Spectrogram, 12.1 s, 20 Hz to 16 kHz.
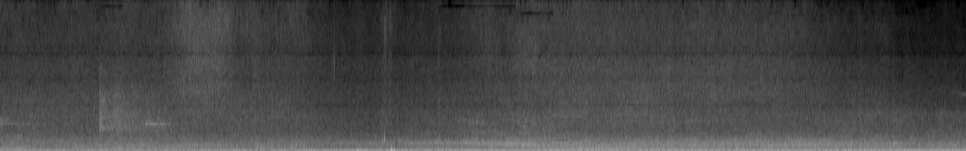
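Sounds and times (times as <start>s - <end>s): faint steady tones: 0.0s - 12.0s
traffic rumble: 0.0s - 12.0s.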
